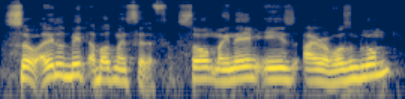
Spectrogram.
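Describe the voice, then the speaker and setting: A thirty-year-old man with an Israeli accent presents as a guest speaker. His voice sits somewhat high for a man, with a soft, mellow tone. He explains things earnestly, pausing often to find his words. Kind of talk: public presentation to a student club.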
